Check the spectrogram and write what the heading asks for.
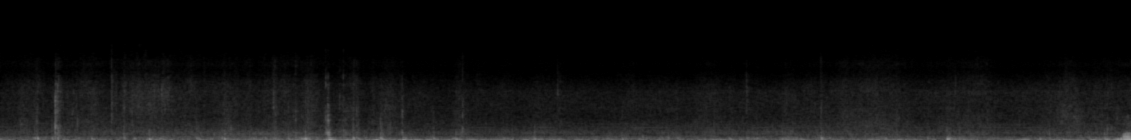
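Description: Footsteps of a person walking on a paved lane, a series of short knocks about two a second.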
